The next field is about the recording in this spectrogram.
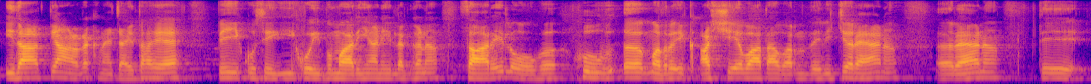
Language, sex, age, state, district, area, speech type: Dogri, male, 45-60, Jammu and Kashmir, Kathua, rural, spontaneous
